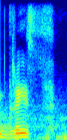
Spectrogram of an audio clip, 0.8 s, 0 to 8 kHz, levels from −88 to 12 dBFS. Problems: constant background noise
